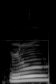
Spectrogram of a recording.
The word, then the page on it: nu: Koro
